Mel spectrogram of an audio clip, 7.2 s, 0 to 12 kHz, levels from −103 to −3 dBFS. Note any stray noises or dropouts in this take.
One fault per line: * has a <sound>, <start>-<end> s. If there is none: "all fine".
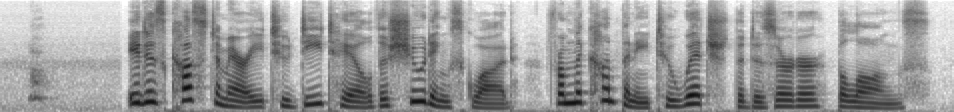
* has a bark, 0.2-0.5 s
